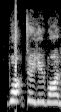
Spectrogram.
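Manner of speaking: put-on Essex accent, loud and drawn out. Speaker acts out a bit from a funny video for the others, essex accent. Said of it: "The Essex one's really funny".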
